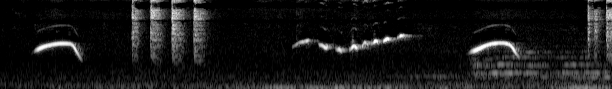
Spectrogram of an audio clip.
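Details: White-rumped shama, known locally as Murai Raja Rimba, singing fiercely: loud, clear whistled arcs rising then falling, a sharp burst of clicking ticks, a rolling wavering phrase climbing upward, then whistles and clicks again over a steady background hum.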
